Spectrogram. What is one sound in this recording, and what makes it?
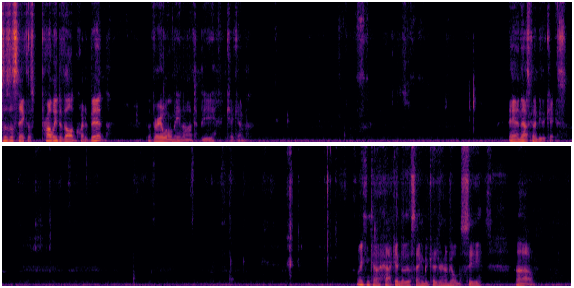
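Small scissors snip softly through a leathery eggshell.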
